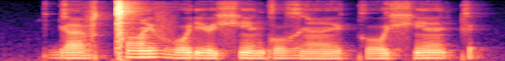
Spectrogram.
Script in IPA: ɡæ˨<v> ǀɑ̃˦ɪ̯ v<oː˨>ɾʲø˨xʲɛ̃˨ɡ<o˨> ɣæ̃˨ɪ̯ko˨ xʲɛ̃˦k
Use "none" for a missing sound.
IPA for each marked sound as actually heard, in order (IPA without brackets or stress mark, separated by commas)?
v, o˨, o˨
